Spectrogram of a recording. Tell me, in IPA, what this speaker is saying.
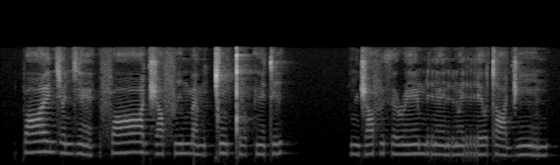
p ɑː e̯ n z ø n z ẽ | f ɑː d͡ʒ ɑ f i m æ m ǀ ũ ǃ i o̯ k ĩ e̯ t i | n d͡ʒ ɑ f y θ ø ɹ ẽː m r ẽː r ũ e̯ r e o̯ t ɑː d͡ʒ ĩː m

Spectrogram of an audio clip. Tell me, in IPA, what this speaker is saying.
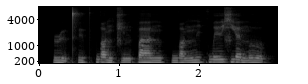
ɻ ɻ̩˨˩ t̪ʰ y˨˦ pʰ w ɑ˥˨ ŋ t͡ɕ y˨˦ n p a˦ n | w ɑ˨˦ ŋ n̪ i˦ k w e˦ ɪ̯ ɕ j ɛ˥˨ n̪ ɤ˥˨

